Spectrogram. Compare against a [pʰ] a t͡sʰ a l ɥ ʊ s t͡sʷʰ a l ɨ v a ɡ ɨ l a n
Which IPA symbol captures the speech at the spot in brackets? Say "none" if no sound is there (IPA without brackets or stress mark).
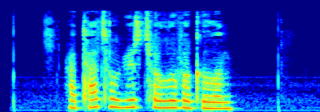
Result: tʰ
